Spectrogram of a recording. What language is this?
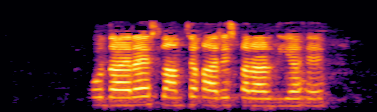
Urdu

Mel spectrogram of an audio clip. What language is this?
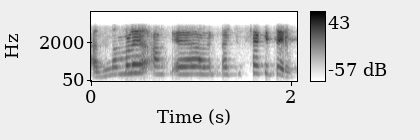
Malayalam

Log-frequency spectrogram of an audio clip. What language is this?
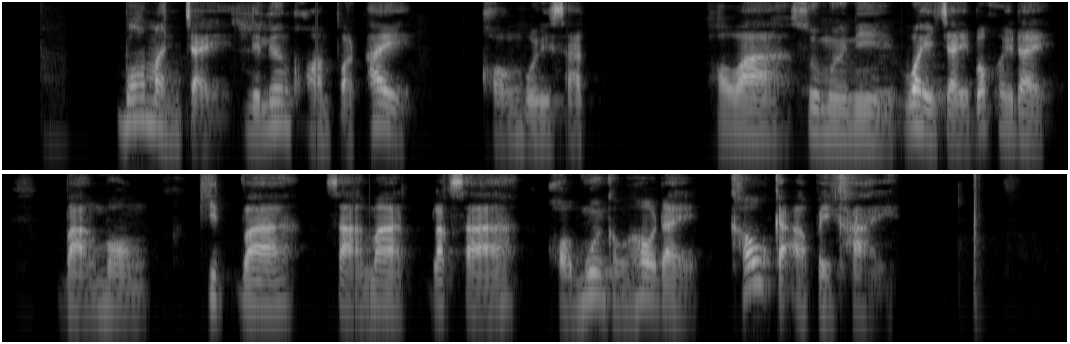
Thai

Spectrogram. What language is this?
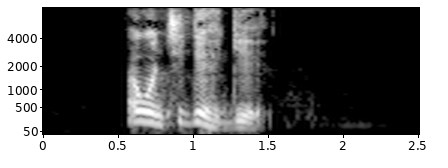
Kabyle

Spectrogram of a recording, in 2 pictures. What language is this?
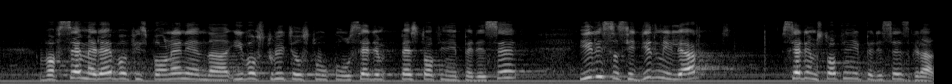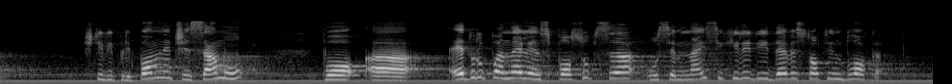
Bulgarian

